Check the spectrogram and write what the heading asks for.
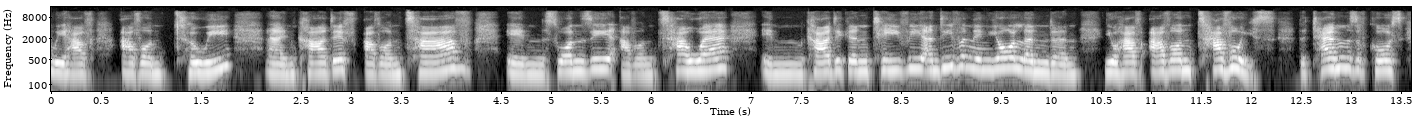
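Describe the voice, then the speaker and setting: A woman with a Welsh accent speaks in a fairly high voice. She lectures informally over a video call, explaining things conversationally and dropping in Welsh phrases. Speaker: guest speaker, professor.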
